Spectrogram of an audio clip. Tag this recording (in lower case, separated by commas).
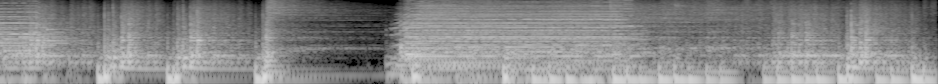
drum kit, snare drum, bass drum, drum roll, percussion, drum, rimshot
